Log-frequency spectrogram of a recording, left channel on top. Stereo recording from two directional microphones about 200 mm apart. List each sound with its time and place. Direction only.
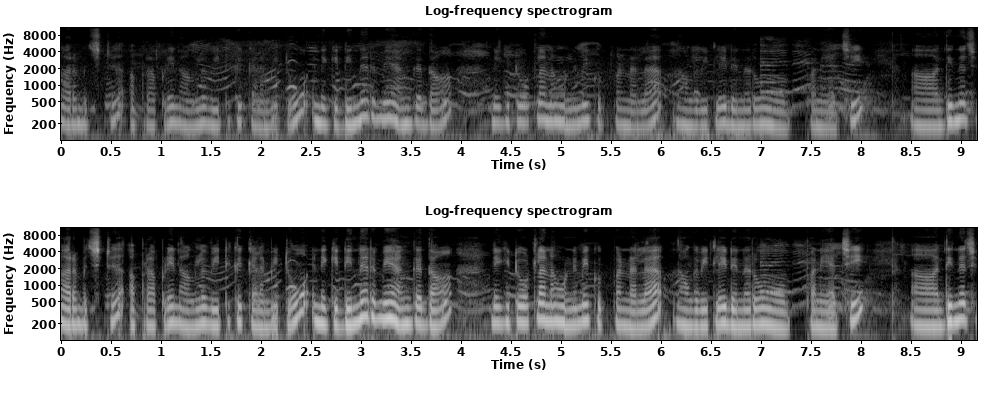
0.0 s speech: 35° right (ahead or behind)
